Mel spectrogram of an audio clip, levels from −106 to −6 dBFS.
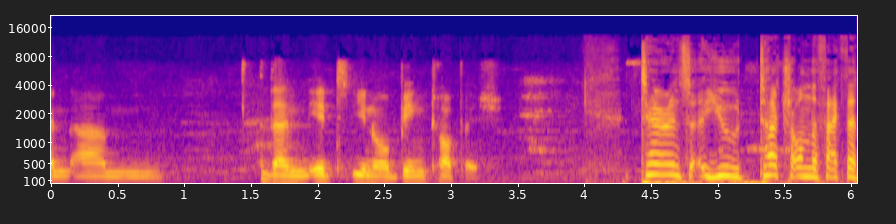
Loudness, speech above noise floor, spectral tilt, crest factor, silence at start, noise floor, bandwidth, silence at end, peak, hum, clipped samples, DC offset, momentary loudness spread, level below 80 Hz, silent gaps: -19 LUFS; 33 dB; -4.5 dB/octave; 18 dB; 0 s; -52 dBFS; 13 kHz; 0 s; -2 dBFS; none; under 0.1%; under 0.1%; 22 LU; -32 dBFS; none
